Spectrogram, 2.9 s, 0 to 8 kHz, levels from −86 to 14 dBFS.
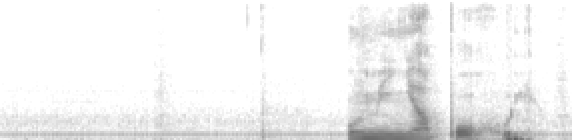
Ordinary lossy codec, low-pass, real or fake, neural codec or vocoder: none; none; real; none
